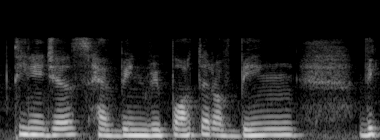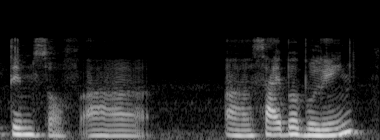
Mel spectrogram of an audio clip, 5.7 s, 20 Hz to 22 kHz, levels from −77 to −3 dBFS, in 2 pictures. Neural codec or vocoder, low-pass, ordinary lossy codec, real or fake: none; 7.2 kHz; Opus, 64 kbps; real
